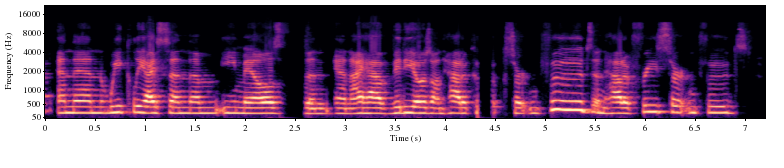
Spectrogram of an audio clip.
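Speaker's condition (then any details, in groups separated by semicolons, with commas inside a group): No condition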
